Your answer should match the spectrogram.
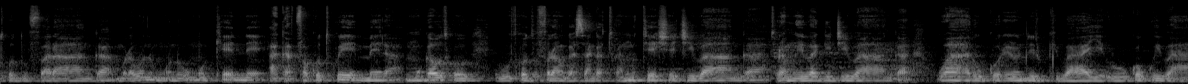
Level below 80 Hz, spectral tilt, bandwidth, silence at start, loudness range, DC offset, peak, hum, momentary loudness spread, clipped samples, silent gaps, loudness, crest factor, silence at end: -78 dBFS; -5 dB/octave; 17 kHz; 0 s; 2 LU; under 0.1%; -16 dBFS; none; 6 LU; under 0.1%; none; -34 LUFS; 18 dB; 0 s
